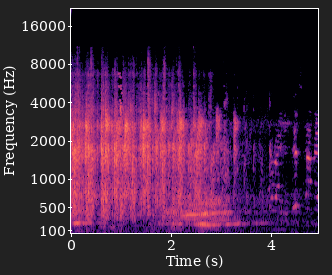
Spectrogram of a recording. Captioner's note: applause; car engine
